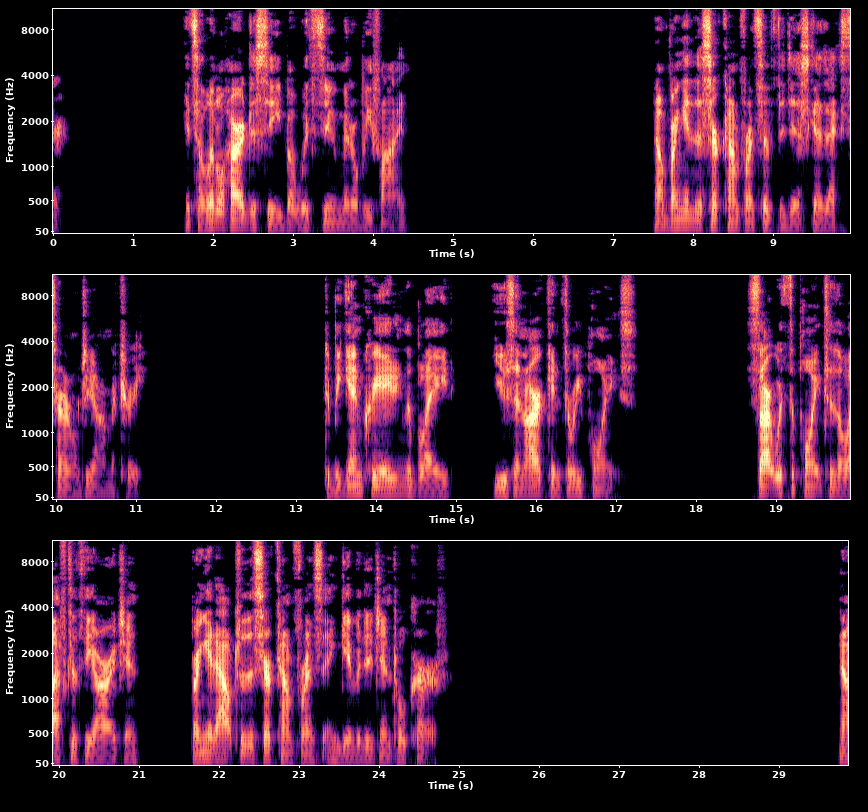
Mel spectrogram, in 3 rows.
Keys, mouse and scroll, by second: 0.4 click, 2.1 click, 3.4 click, 4.9 1, 5.6 click, 9.7 click, 11.7 click, 13.1 scroll down 1, 14.8 scroll up 1, 15.7 click, 16.4 middle click, 16.7-17.0 scroll up 1, 21.8 click, 22.4 click, 24.3 click, 26.4 click, 29.1 click.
